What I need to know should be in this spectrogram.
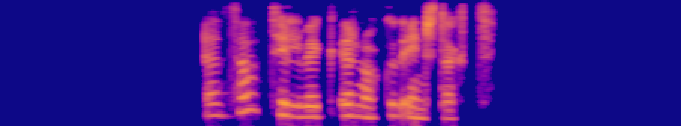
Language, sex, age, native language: Icelandic, female, 20-29, Icelandic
